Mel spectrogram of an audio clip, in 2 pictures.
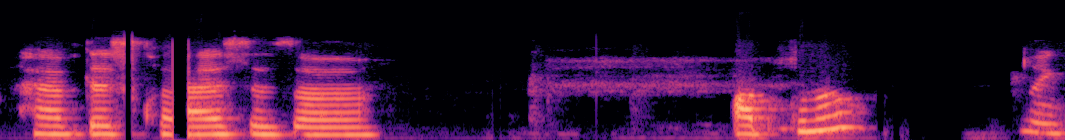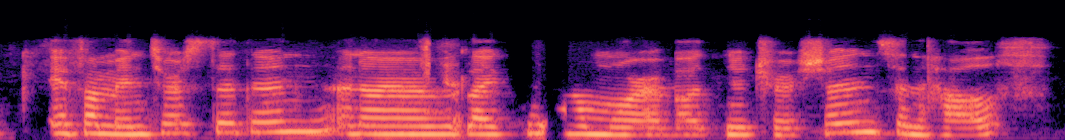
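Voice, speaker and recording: A young woman student introducing herself in an online class, earnest and a bit hesitant. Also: on the high side. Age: young adult. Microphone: video call mic. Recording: muffled lo-fi video call audio.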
